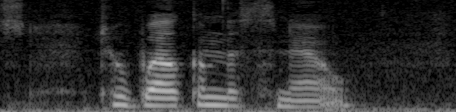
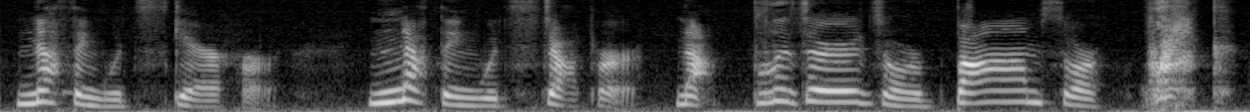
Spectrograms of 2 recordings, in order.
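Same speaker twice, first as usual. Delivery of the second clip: building bravado; 3 semitones higher, 6 dB louder than usual. A narrator's reading. Molly's heroic daydream builds.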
